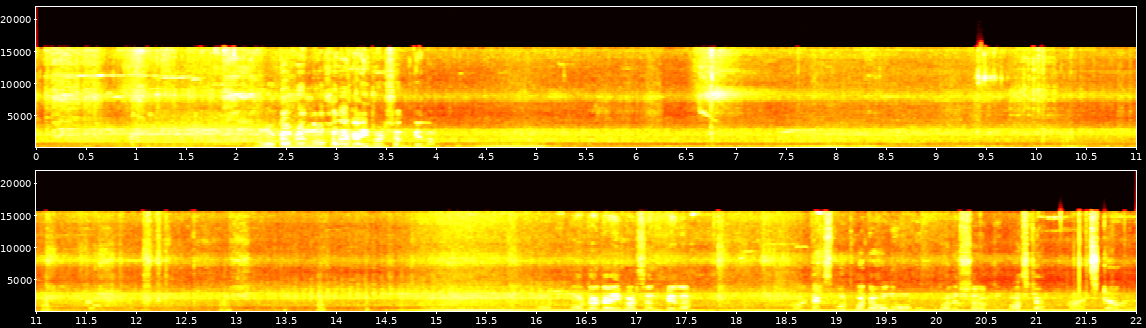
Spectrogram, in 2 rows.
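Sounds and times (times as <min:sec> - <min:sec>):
engine and traffic rumble: 0:00.0 - 0:22.0.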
